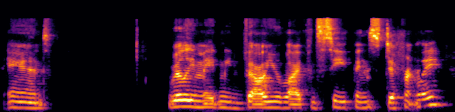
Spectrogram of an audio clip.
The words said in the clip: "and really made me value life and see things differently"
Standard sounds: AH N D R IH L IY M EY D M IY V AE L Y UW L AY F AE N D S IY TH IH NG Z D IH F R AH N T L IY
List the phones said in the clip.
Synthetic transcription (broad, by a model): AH N R IH L IY M EY D M IY V AE L Y UW L AY F N S IY TH IH NG Z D IH F R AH N T L IY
